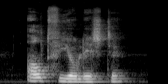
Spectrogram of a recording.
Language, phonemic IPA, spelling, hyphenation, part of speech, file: Dutch, /ˈɑlt.fi.oːˌlɪs.tə/, altvioliste, alt‧vi‧o‧lis‧te, noun, Nl-altvioliste.ogg
- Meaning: female violist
